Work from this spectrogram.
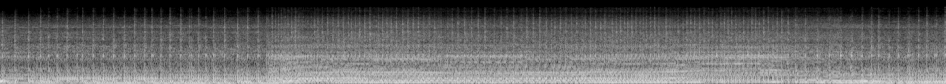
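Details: Titan two-stroke multi-tool, previously hard to start, after new fuel lines, spark plug, fresh fuel and fixing tank venting: catches, runs with steady buzz, revs up and settles smoothly, no missing or stalling.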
